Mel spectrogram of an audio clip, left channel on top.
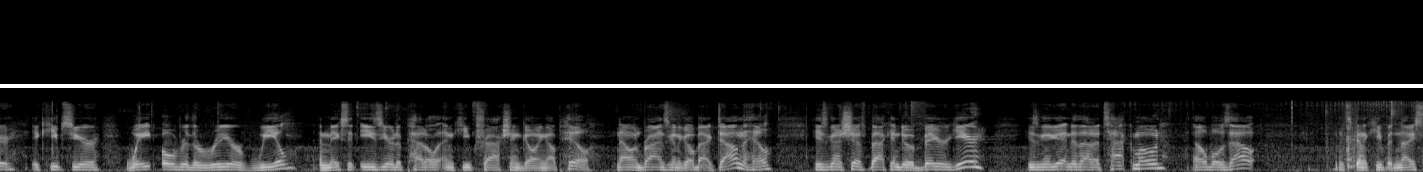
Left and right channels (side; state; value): left; silent; digital silence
